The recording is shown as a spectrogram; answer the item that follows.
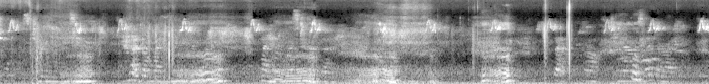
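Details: A Basset Hound gives deep, drawn-out howls while a person talks over them; he is said to be sad, waiting for the grandkids to come out to play and missing his bulldog buddy taken to the vet.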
